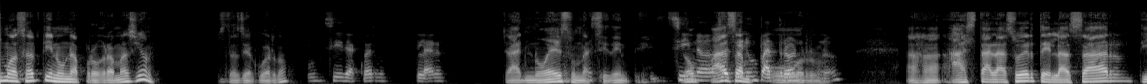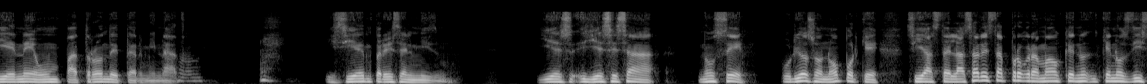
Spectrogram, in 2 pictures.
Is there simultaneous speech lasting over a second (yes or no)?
yes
